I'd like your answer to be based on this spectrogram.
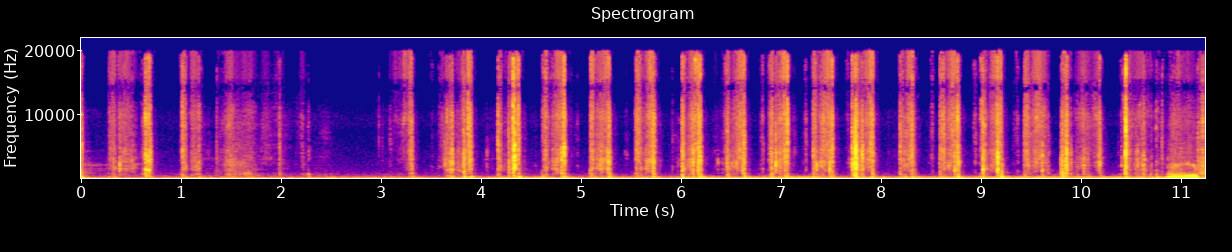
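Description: Tarot cards are shuffled by hand in a rapid series of crisp riffling snaps and flicks, close and quiet, continuing steadily for about eleven seconds with no talk over it.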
